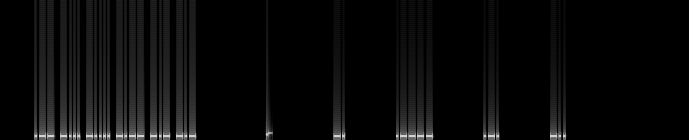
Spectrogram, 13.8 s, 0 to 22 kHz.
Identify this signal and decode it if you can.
Morse code, heard as a keyed tone, about 28 wpm, spaced as for 14 wpm, 700 Hz. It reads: WB6YKK N1RD
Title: USA Call Signs - 8x Character Spacing - 28wpm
